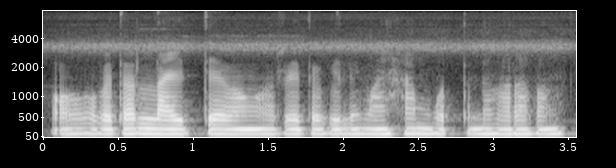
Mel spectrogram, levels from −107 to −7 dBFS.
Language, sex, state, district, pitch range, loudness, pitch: Chakma, male, Tripura, Unakoti, 110-115 Hz, -18 LUFS, 110 Hz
